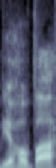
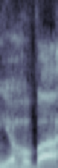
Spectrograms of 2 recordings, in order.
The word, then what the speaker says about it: Yehovah: is the glory of yahovah from his place and yahovah has the full vowels and the vowels are yahovah and up until then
